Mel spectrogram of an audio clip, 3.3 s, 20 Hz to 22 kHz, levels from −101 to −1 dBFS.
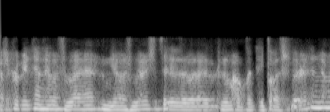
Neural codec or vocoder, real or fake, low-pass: codec, 16 kHz, 1 kbps, FreqCodec, smaller model; fake; 5.4 kHz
